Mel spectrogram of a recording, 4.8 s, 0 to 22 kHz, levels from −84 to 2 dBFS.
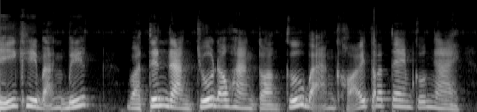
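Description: At 0.61 to 0.63 s and again at 3.74 s, the speech is broken by brief glitches from damaged data in a compressed stream. Corrupted bytes make the decoder misread frames and lose sync.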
